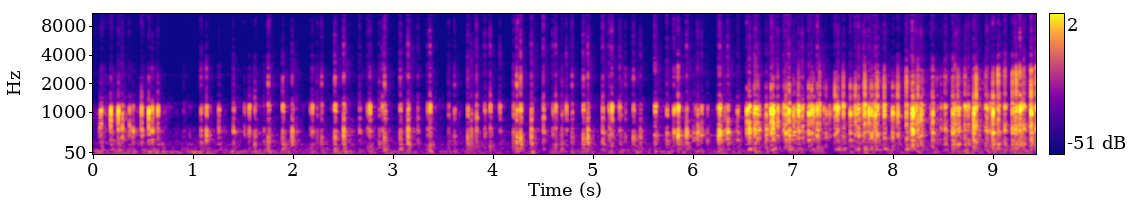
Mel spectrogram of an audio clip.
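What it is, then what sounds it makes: Cardboard cosmetic box. Long nails rapidly tap and scratch a hollow printed cardboard sheet-mask box that is held in the hand and turned. Dry, hollow clicks and papery scrapes centre in the midrange and die away almost instantly. The tapping grows denser and louder toward the end.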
